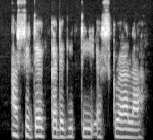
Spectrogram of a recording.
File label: Ilocano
